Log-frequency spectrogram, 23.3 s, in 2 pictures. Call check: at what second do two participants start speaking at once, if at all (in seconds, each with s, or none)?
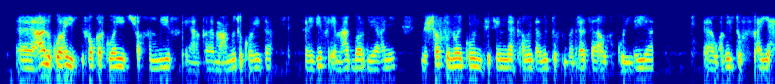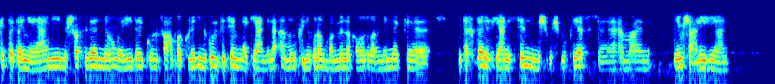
none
